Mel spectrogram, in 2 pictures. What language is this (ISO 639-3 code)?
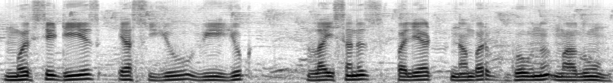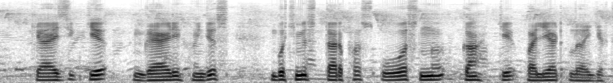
kas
